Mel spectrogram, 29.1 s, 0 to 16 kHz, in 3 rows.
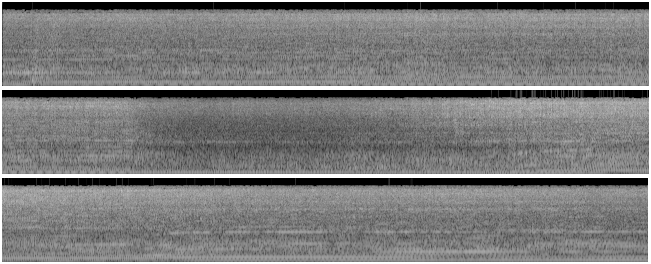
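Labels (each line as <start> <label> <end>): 0.0 Loud and continuous mechanical mowing device sound with varying pitch and intensity. 29.1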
